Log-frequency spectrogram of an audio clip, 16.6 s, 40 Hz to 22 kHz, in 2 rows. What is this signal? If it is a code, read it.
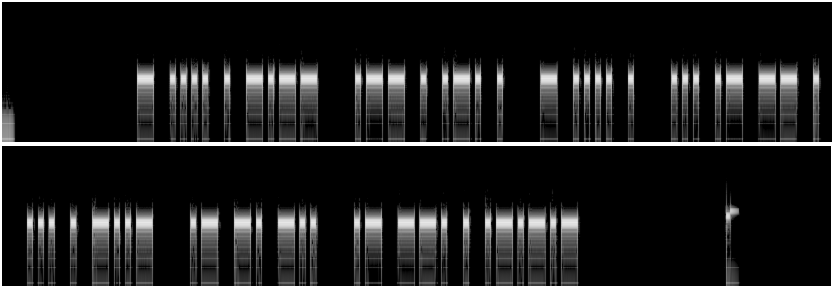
Morse code, heard as a keyed tone, about 22 wpm, 700 Hz. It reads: THEY WERE THE SAME SEX AND AGE.
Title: Sentences from Top 1600 Words 22wpm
